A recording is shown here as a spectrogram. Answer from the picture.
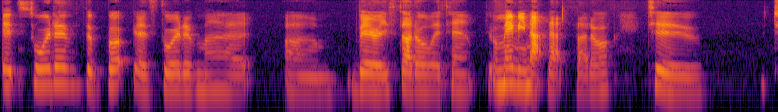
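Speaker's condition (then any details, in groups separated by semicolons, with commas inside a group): Deafness; relies on hearing aids and lip reading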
